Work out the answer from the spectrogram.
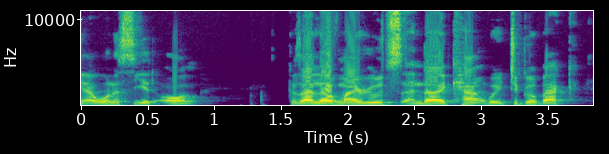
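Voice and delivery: ordinary talk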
